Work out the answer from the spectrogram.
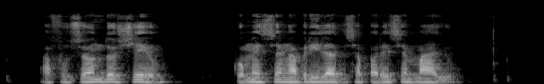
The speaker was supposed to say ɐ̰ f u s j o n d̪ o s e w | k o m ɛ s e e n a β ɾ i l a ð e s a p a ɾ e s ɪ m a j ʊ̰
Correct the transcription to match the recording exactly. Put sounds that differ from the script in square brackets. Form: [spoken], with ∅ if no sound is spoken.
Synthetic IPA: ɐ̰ f u s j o n d̪ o [ʃ] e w | k o m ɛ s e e [ŋ] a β ɾ i l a ð e s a p a ɾ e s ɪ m a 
